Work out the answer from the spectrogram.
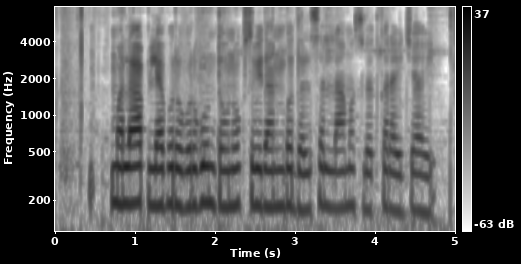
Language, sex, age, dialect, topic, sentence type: Marathi, female, 41-45, Standard Marathi, banking, statement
